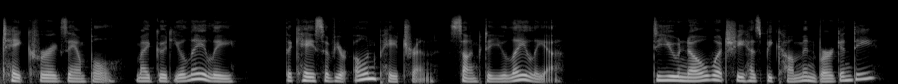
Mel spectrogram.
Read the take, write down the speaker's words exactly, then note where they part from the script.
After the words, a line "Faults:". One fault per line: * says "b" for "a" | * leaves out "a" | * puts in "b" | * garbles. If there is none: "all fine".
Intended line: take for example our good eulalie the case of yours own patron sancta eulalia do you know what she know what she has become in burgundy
take for example my good eulalie the case of your own patron sancta eulalia do you know what she has become in burgundy
Faults:
* says "my" for "our"
* says "your" for "yours"
* leaves out "know what she"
